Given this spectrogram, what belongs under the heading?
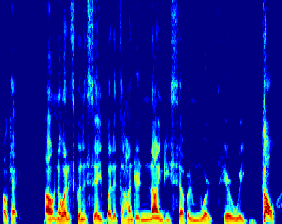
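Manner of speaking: usual speaking voice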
